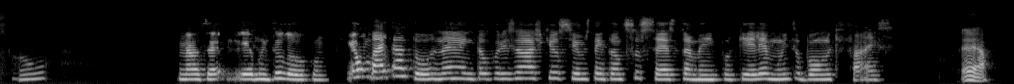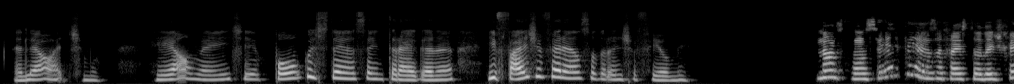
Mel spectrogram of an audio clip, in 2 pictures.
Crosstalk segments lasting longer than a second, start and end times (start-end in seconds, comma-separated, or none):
none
